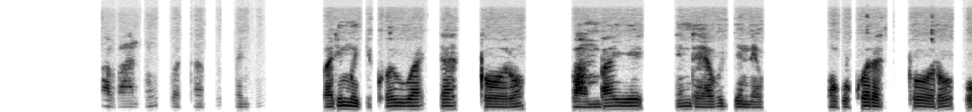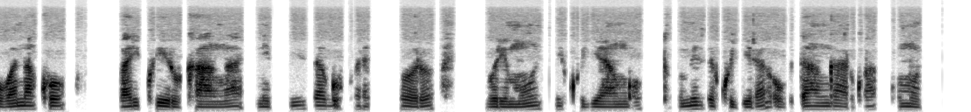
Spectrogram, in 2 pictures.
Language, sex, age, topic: Kinyarwanda, female, 18-24, health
